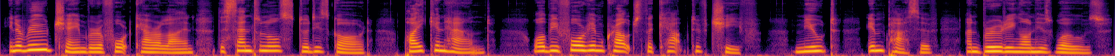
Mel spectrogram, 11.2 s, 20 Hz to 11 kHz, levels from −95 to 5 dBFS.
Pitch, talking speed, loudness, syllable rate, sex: 205 Hz, 155 wpm, -18 LUFS, 4.9 syllables/s, female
